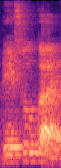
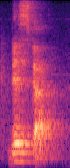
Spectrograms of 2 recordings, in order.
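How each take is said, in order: First: The u after the s is fully pronounced. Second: The u after the s is dropped. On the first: The speaker calls it wrong. "tapi kita tidak baca desuka ya" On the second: The speaker calls it right. "u ini walaupun dia juga vokal, dia akan hilang"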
